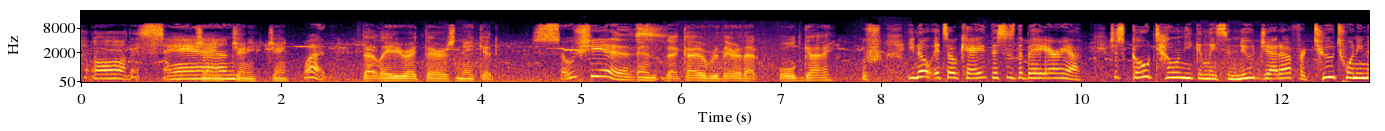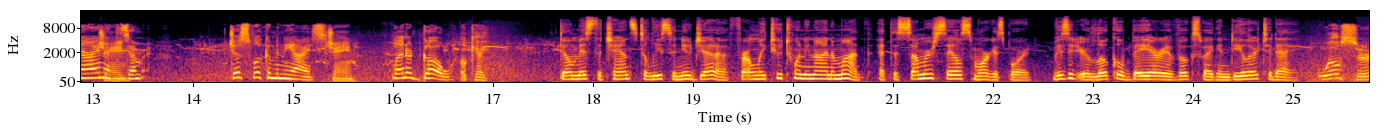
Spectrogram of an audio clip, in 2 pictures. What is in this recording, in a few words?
beach, Radio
